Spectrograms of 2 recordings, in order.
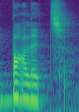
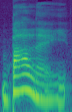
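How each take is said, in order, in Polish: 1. Końcowe T jest wyraźnie wymawiane. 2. Końcowe T jest niemę.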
